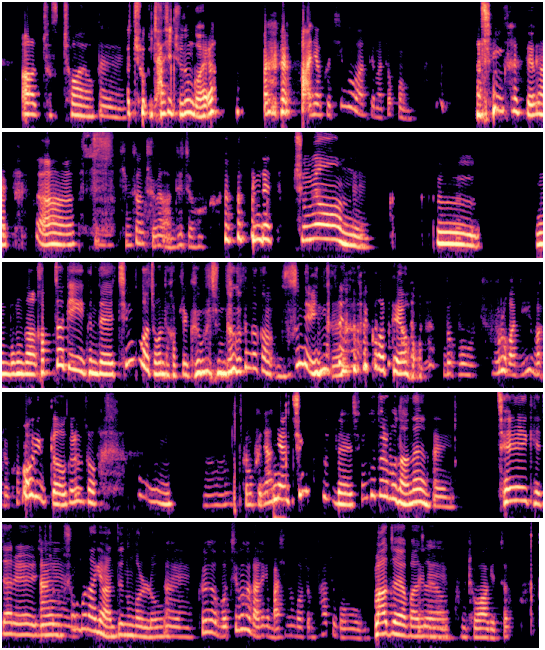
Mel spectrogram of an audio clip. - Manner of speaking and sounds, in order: other background noise; laugh; laughing while speaking: "아 친구한테 막"; laugh; tapping; laugh; laughing while speaking: "금을 준다고"; laughing while speaking: "있나?' 생각할 것 같아요"; laugh; laugh; distorted speech
- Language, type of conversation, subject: Korean, unstructured, 만약 우리가 투명 인간이 된다면 어떤 장난을 치고 싶으신가요?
